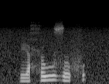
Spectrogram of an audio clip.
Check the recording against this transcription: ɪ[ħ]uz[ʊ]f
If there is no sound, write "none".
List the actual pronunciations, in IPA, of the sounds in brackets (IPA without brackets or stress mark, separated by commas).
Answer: ħ, ʊ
